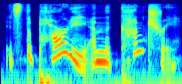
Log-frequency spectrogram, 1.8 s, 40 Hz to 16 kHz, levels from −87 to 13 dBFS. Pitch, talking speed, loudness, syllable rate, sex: 255 Hz, 195 wpm, -16 LUFS, 4.7 syllables/s, female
